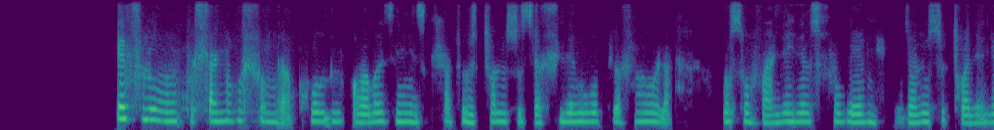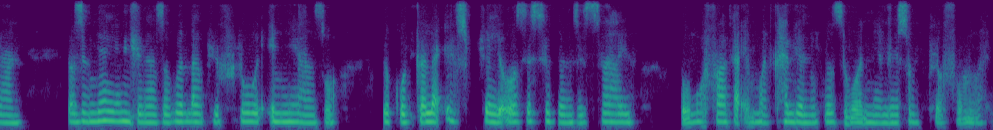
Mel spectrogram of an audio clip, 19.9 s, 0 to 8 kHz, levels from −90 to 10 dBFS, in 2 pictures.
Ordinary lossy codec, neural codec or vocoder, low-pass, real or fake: Opus, 16 kbps; codec, 16 kHz in and 24 kHz out, 0.6 kbps, FireRedTTS-2 codec; 7.2 kHz; fake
